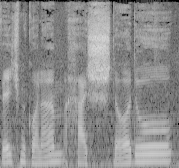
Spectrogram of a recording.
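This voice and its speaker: A man at a workshop telling a story from his own life in a plain, unhurried way. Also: on the high side, steady tone, slight background noise. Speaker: workshop participant. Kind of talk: personal anecdote.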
